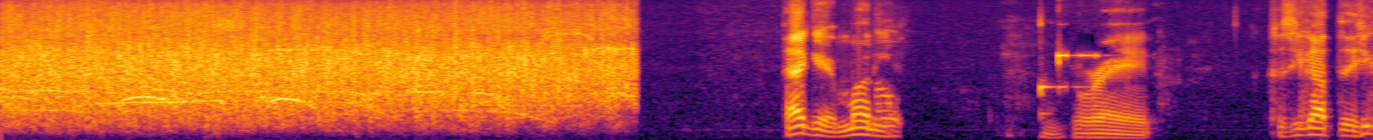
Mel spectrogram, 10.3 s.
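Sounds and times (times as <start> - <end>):
round of applause: 0.0 - 4.8
speech: 5.9 - 6.8, 8.0 - 8.7, 9.5 - 10.2.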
